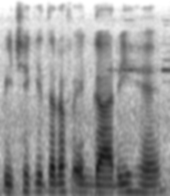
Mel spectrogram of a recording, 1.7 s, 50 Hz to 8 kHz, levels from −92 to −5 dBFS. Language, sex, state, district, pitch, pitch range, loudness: Hindi, male, Assam, Kamrup Metropolitan, 120 Hz, 110-125 Hz, -18 LUFS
